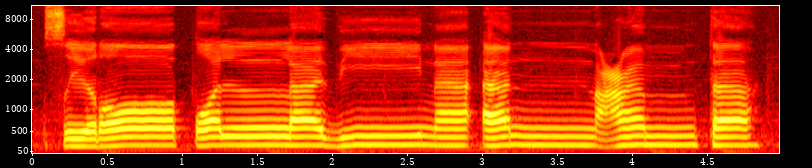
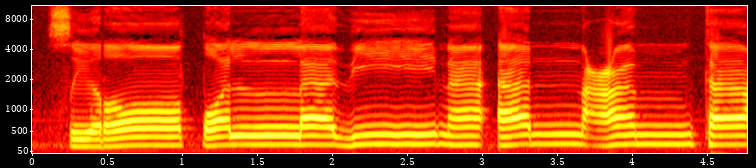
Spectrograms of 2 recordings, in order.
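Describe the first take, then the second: First: The n is held with a nasal hum. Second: The n is released clearly and smoothly. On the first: The speaker calls it wrong. "tidak boleh dibaca dengung" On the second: The speaker calls it right. "Bagaimana cara baca yang benar"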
